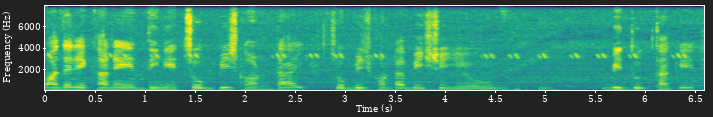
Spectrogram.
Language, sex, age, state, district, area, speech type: Bengali, male, 18-30, West Bengal, Dakshin Dinajpur, urban, spontaneous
